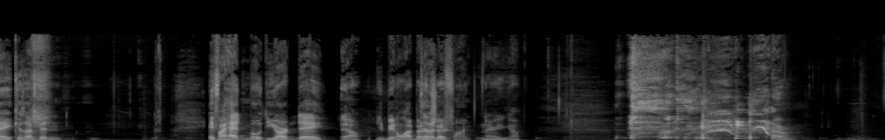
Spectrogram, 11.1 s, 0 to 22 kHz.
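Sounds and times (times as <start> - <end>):
speech: 0.0 - 0.9, 2.6 - 6.6, 7.7 - 10.0
person in a harsh raspy coughing fit: 7.7 - 10.1.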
